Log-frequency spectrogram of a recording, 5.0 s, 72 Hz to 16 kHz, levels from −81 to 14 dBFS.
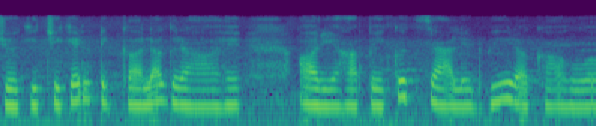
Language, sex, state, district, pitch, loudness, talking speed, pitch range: Hindi, female, Jharkhand, Ranchi, 180 Hz, -15 LUFS, 170 wpm, 170-195 Hz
